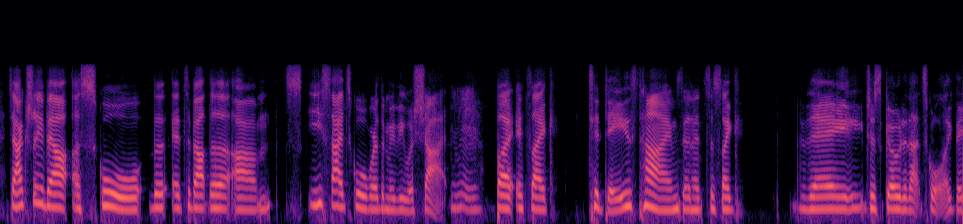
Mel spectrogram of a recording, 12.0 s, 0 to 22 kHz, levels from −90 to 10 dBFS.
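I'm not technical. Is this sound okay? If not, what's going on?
No. The phone link dropped to a weak signal, so some less-protected bits in the digital voice data arrived flipped. These are AMR bit errors. The speech keeps its pitch and loudness but turns hoarse, scratchy and gargly at 3.63–3.74 s, 5.65–5.84 s and 8.55–8.84 s.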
